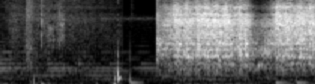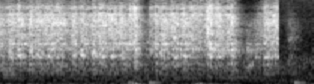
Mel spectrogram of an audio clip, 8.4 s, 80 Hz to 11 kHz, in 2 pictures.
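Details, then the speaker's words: Mazda MX-5 with Rocketeer Jaguar V6 swap, first start attempt on a not fully charged non-original battery: starter cranks at a steady rate with brief stumbles but never catches; cranks without starting. "Sounds like it's just about to go, but I don't know."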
